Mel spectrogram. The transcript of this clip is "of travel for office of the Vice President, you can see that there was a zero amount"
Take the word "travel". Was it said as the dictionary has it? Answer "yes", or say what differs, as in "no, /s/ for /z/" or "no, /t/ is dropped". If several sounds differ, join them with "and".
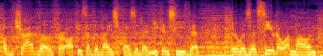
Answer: yes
